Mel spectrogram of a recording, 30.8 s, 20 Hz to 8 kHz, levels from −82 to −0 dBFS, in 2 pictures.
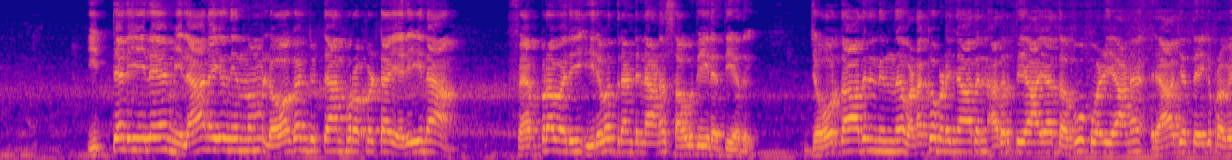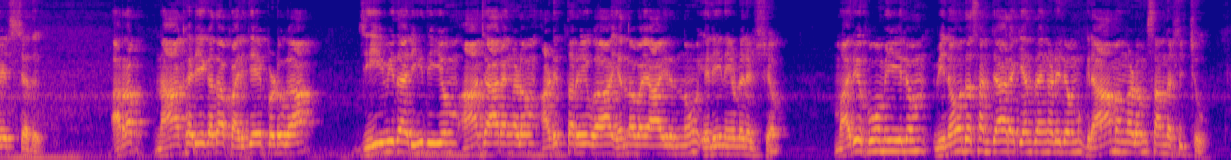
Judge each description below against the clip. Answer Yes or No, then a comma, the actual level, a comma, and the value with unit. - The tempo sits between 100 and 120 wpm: No, average, 65 wpm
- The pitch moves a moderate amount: Yes, average, 3.4 semitones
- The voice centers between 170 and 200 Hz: Yes, medium, 185 Hz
